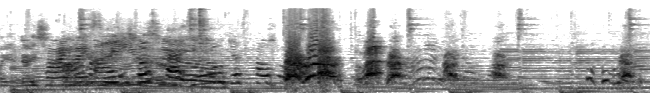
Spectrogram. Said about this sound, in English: When we pull up to John's Roast Pork in an industrial area right by the river, we make a beeline to the small trailer office behind the very small restaurant, and here we are greeted by two barking dachshunds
